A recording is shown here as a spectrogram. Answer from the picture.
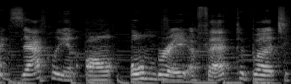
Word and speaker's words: ombré: so what's funny is I have always said that word OMB are e as ombre that's how I've always pronounced it I never pronounced it ombre because I'm from Southern California so I think of the Spanish word ombre which means man it always confuses me so I always pronounced it ombre but apparently it's pronounced hombre so do you guys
